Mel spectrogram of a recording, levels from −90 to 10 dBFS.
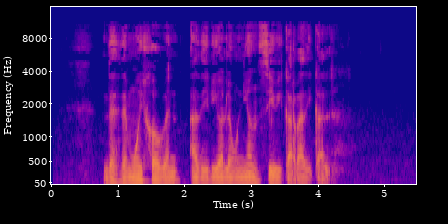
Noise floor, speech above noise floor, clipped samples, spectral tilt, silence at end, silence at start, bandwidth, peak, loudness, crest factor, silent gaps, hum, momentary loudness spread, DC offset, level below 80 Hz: -69 dBFS; 44 dB; under 0.1%; -6 dB/octave; 1.2 s; 0.8 s; 11.5 kHz; -6 dBFS; -26 LUFS; 20 dB; none; none; 7 LU; under 0.1%; -38 dBFS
